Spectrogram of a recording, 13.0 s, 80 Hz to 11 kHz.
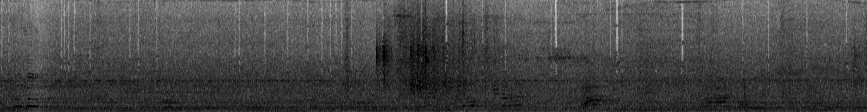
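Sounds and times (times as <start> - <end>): excavator engine humming: 0.0 - 13.0
scraping and clattering: 5.6 - 7.6.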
